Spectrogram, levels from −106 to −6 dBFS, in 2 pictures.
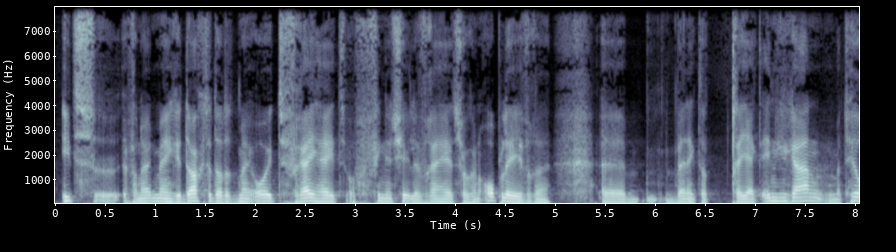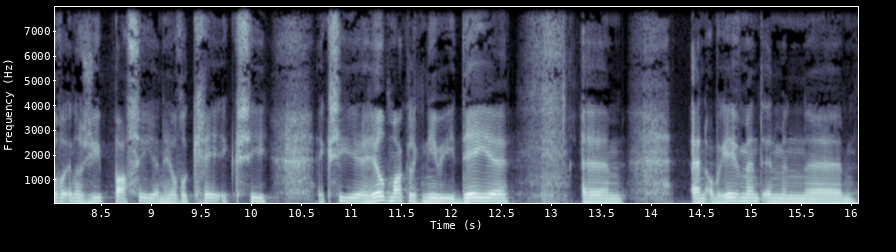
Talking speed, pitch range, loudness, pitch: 170 wpm, 120-140 Hz, -21 LUFS, 130 Hz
